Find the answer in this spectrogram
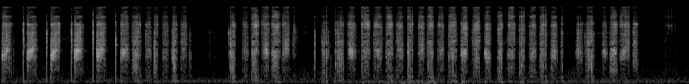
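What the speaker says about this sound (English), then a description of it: "you take your little saw blade and then you scrape this until you get a little pile of shavings" Saw blade scraped back and forth across a magnesium block to raise shavings, rapid rhythmic rasping strokes in quick bursts with brief pauses, close and moderately loud, no talking.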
